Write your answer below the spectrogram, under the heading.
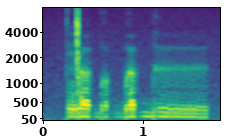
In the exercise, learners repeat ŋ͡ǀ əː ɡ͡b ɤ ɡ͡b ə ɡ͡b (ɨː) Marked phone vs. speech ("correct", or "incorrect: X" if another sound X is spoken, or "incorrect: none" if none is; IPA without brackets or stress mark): correct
